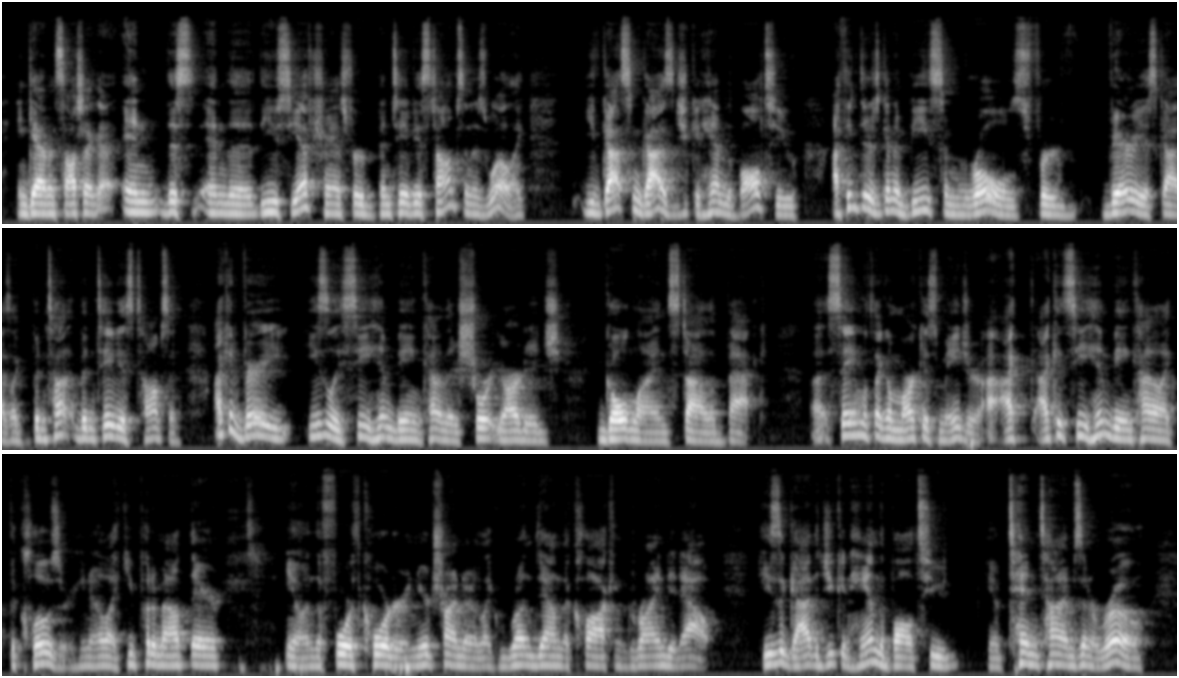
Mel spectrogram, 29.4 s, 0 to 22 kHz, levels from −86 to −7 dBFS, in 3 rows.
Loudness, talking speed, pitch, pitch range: -23 LUFS, 245 wpm, 140 Hz, 125-150 Hz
